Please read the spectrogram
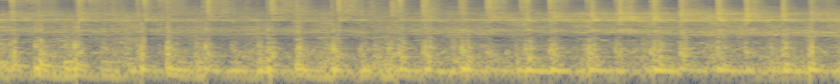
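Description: Drums and cymbals playing a fast, steady beat, with bright cymbal strikes over a low drum.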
